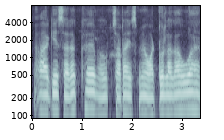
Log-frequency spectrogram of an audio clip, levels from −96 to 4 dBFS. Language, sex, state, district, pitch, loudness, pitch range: Hindi, male, Bihar, Muzaffarpur, 115 Hz, -16 LUFS, 110-125 Hz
